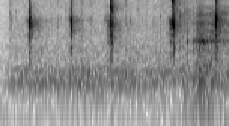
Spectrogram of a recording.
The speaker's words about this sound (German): Und ich habe das Geräusch auch gefunden. Lass uns mal hören, wie so ein Igel schmatzt.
